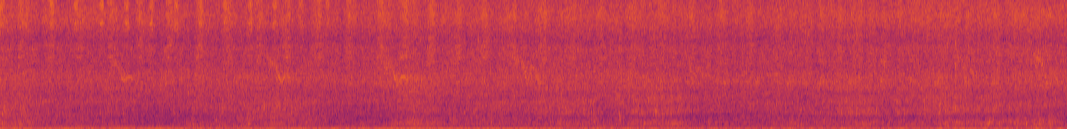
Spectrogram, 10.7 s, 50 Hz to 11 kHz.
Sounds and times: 0.0s Tide 10.6s

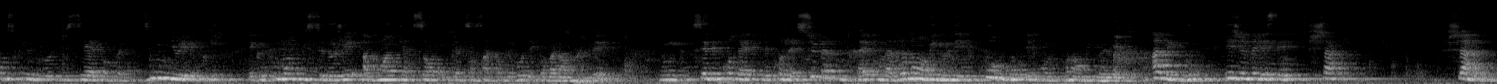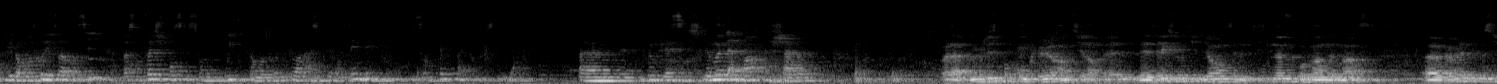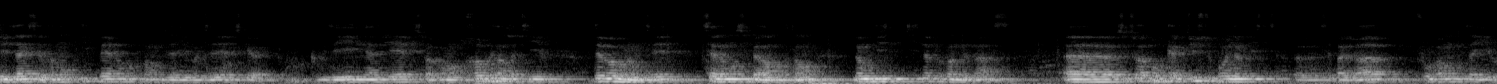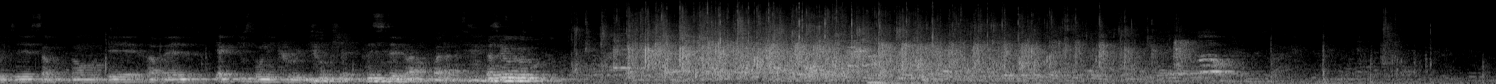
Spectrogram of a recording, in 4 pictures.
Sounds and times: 0.0s Students trade union presents their programm 59.8s

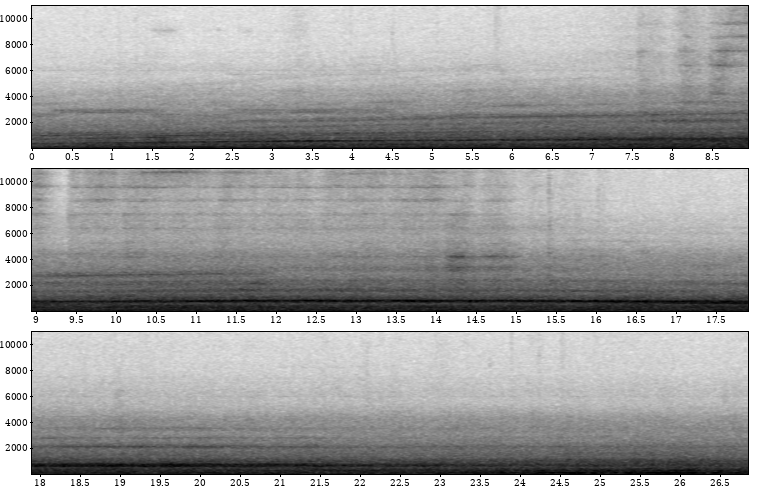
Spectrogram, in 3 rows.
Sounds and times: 0.0s Metro ride from Służew to Wilanowska station 26.8s

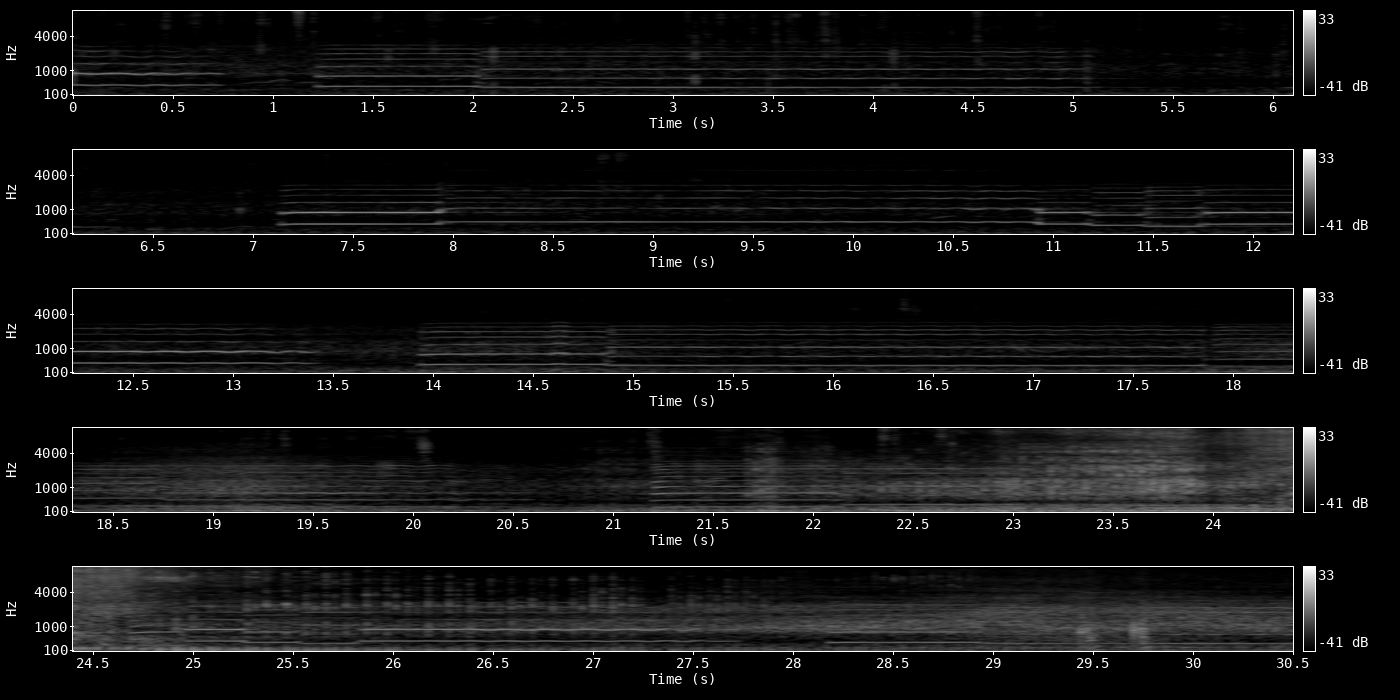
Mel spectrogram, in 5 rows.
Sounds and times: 0.0s noisy street 30.5s
0.0s street musician playing 30.5s

